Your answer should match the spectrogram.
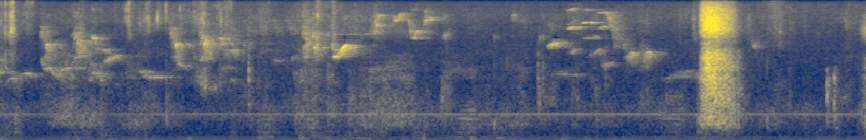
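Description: Faint birds chirping outside, short high calls scattered throughout, over a faint steady hum. About seven seconds in comes a single short, loud, breathy burst, like a sharp exhale or a laugh through the nose.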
